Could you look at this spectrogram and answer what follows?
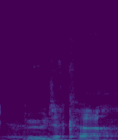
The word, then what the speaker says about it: Boudica: Boudica.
